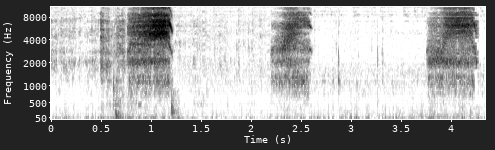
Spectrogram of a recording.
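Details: Barn owls in a nest box near Oak Harbor, Ohio, Ottawa National Wildlife Refuge, as the male brings food and the female feeds a newly hatched owlet; three loud breathy hissing screeches roughly every one and a half seconds, with soft knocks.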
